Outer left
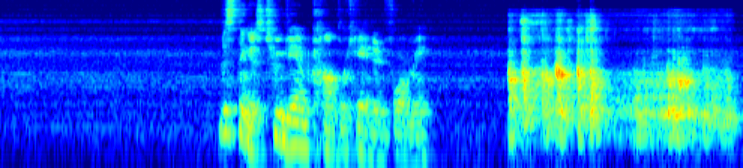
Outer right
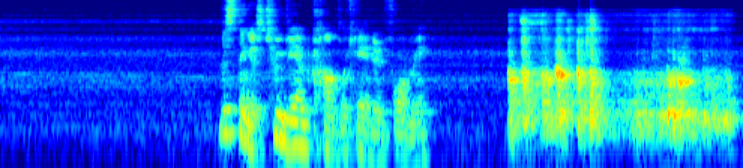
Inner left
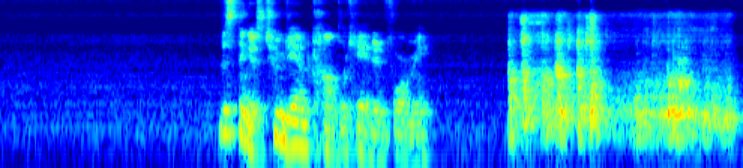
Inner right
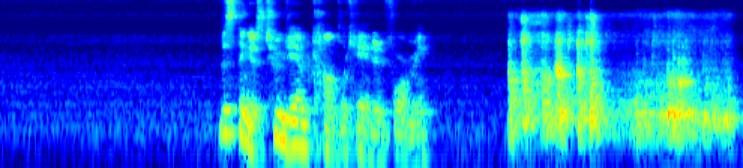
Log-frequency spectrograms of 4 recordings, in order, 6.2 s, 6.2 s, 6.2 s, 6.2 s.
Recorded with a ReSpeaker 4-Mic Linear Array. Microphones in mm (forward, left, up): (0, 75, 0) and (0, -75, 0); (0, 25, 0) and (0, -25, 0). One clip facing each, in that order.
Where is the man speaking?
5° left (ahead or behind), 2 m.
